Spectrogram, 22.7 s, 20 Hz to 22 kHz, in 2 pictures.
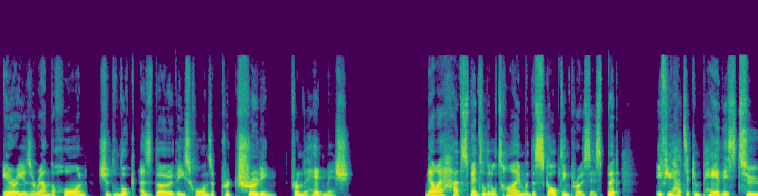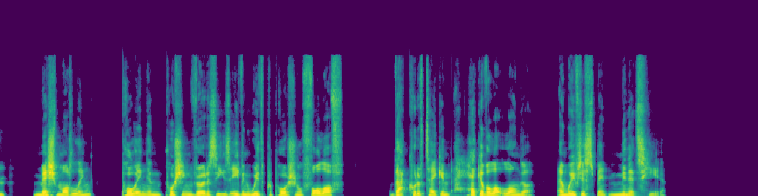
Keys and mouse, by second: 0.2 click, 0.7 click, 1.2 click, 2.0 ctrl+z, 2.1 click, 3.2 click, 3.8 click, 4.6 alt+shift+middle click, 4.8 ctrl+alt+middle click, 5.1 alt+middle click, 5.7 alt+middle click, 6.0 alt+middle click, 7.3 alt+middle click, 7.5 click, 9.6 click, 12.8 ctrl+z, 13.6 click, 14.0 click, 15.9 click, 16.0 click, 16.4 click, 18.4 click, 18.9 ctrl+z, 19.1 shift+f, 19.3 shift+click, 19.8 alt+middle click, 20.4 ctrl+alt+middle click, 21.3-22.7 alt+middle drag.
